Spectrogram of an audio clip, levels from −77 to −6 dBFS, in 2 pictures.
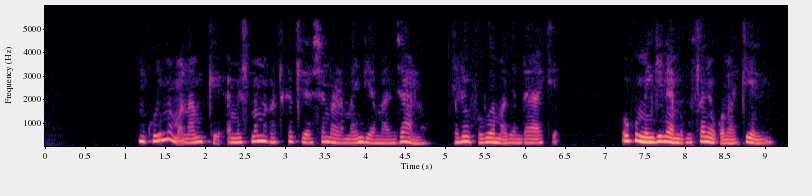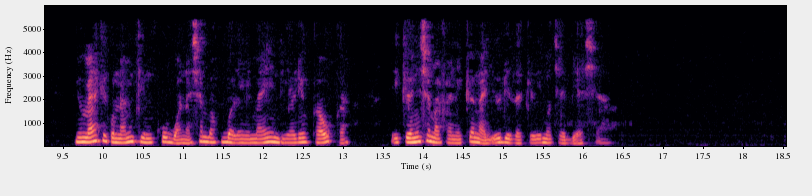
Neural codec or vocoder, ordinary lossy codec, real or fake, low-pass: none; MP3, 32 kbps; real; 5.4 kHz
